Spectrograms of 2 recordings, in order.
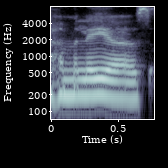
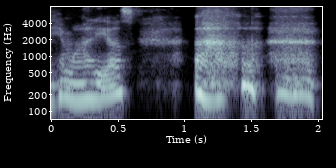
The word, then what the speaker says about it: Himalayas: could be, in the Himalayas, or you could be, or as some people pronounce it, the Himalayas.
